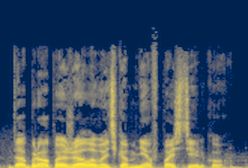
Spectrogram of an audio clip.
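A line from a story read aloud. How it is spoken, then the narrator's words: Amused chuckle. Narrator (Russian): Хохотнул он, обретая, наконец, чувство утерянного юмора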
